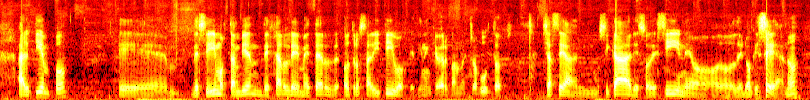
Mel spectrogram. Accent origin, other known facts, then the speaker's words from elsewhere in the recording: Buenos Aires, Argentina; somos, con mi hermano, hijos de tucumanos, acá en el norte, y hablan distinto, mis viejos siempre hablaron distinto que nosotros somos porteños.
